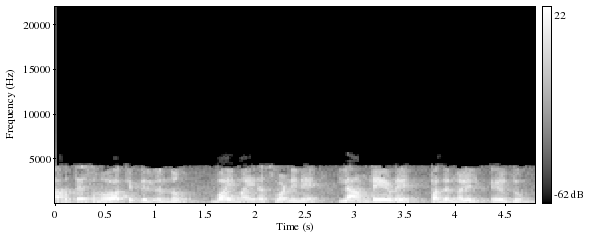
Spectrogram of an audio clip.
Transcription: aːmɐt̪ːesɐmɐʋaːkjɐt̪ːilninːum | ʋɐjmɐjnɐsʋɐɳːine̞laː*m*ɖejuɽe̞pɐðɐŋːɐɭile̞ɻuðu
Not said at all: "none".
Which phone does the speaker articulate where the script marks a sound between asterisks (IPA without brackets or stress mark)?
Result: m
